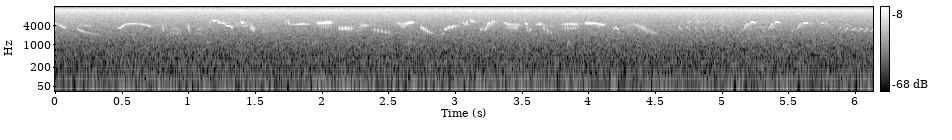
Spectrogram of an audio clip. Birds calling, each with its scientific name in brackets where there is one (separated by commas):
Eurasian Skylark (Alauda arvensis)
